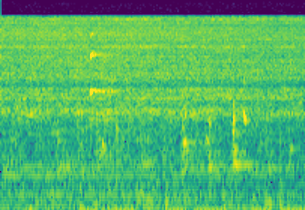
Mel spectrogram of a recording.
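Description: Wimshurst machine running, a faint low whir with a few soft, high ticks as it builds thousands of volts on the pointed electrode.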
